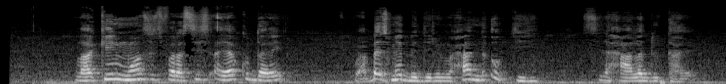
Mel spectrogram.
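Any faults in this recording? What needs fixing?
At 2.86 s, right after "ayaa ku daray", the speech quality drops suddenly. There is no gap. The lower quality lasts to the end. Nothing remains above 14.9 kHz, and codec artefacts rise. This is an adaptive stream at a lower bitrate. The connection slowed, so the player switched to a cheaper version. The sound fits a move from mid-rate AAC to a low-rate HE-AAC rendition. A larger playback buffer or a steadier connection would keep the player on the higher-quality version.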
